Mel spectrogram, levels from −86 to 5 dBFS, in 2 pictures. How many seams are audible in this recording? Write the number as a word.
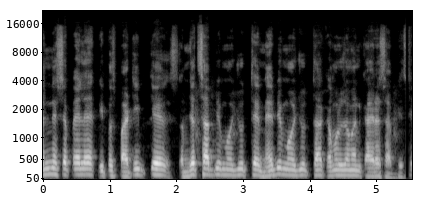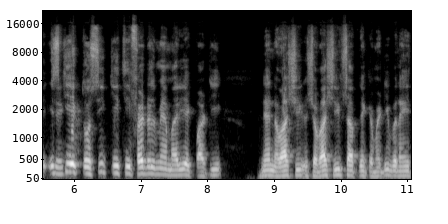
zero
